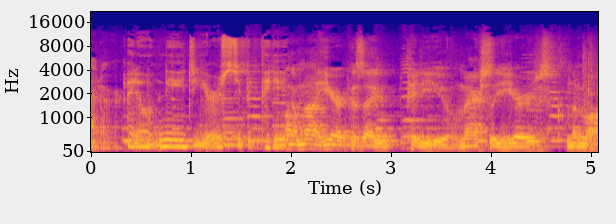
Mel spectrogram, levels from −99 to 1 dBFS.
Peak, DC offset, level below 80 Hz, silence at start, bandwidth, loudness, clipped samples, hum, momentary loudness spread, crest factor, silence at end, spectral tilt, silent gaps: -4 dBFS; under 0.1%; -48 dBFS; 0 s; 12.5 kHz; -15 LUFS; under 0.1%; none; 3 LU; 10 dB; 0 s; -5 dB/octave; none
